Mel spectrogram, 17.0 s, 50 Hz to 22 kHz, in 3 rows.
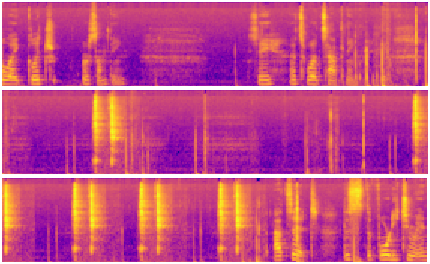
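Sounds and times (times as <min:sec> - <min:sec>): clicks and knocks: 0:06.9 - 0:07.7, 0:10.8 - 0:15.4.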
